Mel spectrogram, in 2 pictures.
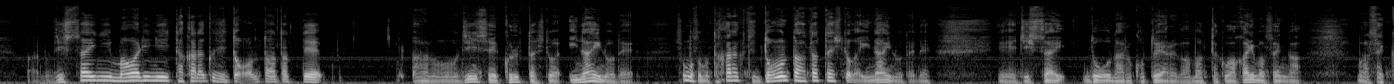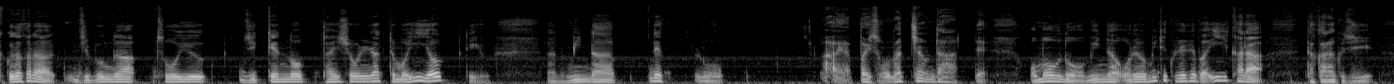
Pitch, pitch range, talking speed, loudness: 110 Hz, 90-130 Hz, 335 characters per minute, -24 LUFS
